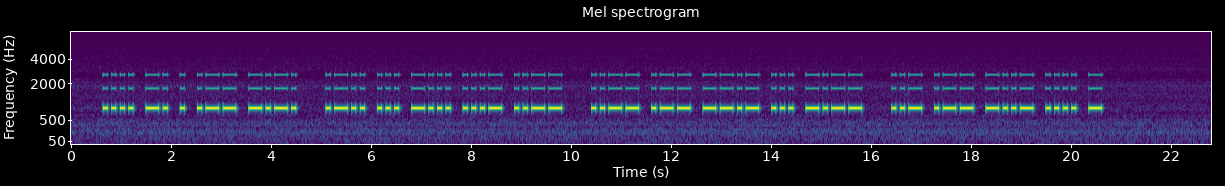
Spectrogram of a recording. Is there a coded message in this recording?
Yes: Morse code (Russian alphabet) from 0.6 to 20.7 s, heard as a keyed tone, machine-sent, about 14 wpm, 870 Hz. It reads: ХНЕВЦ ЛСБЖЮ ЮВЩСЫ УВЬХТ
